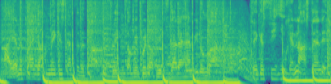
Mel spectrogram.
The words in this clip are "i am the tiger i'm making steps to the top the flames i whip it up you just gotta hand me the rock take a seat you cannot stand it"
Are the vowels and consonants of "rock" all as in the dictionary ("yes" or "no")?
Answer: no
